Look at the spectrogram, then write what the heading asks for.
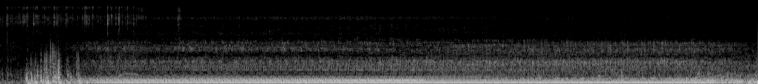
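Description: Dodge Charger engine starting about a third of a second in, rising briefly, then settling into a steady idle, heard from behind the car near the exhaust.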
